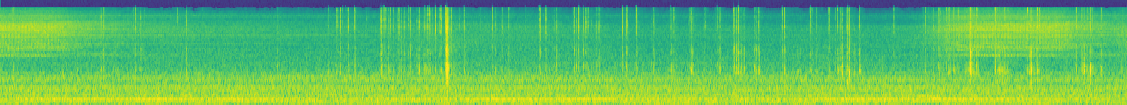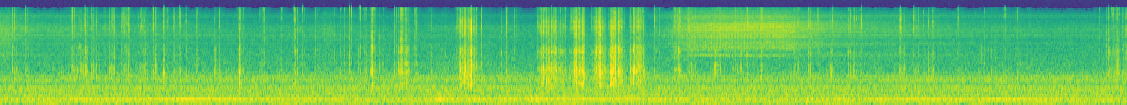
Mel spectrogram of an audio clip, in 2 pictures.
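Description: Rubik's cube being turned by hand: quick plastic clicks and scrapes of the layers, coming in flurries, the busiest about two-thirds of the way through. Under them runs a steady hum, with a hiss that swells and fades a few times.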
